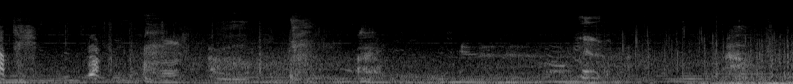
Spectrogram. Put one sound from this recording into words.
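A man grunts and strains close by.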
